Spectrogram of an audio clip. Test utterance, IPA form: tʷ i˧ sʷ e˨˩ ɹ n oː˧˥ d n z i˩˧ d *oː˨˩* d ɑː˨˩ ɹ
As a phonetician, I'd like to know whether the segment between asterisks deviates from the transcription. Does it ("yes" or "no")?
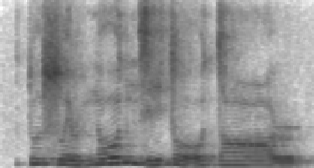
yes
